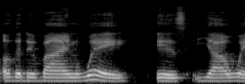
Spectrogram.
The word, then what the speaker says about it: Yahweh: Hebrew name for deity Yahweh pronounced Yahweh although you will usually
